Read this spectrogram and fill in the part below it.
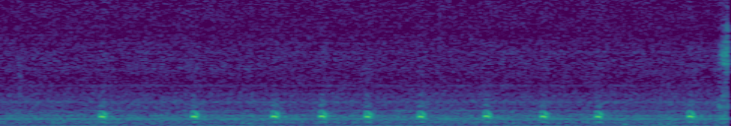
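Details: A Yellow-billed Hornbill, beak open and throat fluttering as it pants in the heat on a live safari drive, gives evenly spaced, short clucking notes, roughly three per second, against a faint steady hum.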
